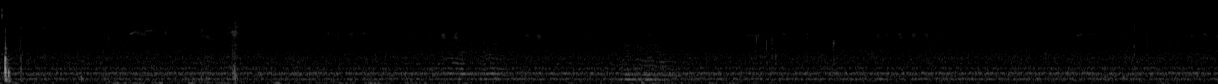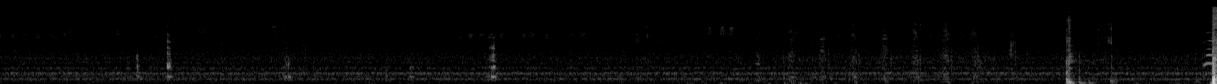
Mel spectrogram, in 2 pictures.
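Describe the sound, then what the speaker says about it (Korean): A swarm of honeybees buzzes steadily and fairly faint throughout during hive handling, with scattered light clicks and knocks over the constant drone and no talking. "빨리 덮어야 한가득 되어 있던 꿀벌이 더 나오지 않을 것입니다"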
